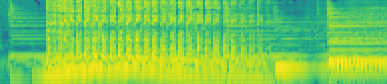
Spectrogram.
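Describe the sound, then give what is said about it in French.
A bear growls grumpily about the cold on a windy winter morning, a deep rumbling snarl that swells for about a second, dips briefly, then rises again in a short second burst. “Quel froid froidure Ronchonne l'ours”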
